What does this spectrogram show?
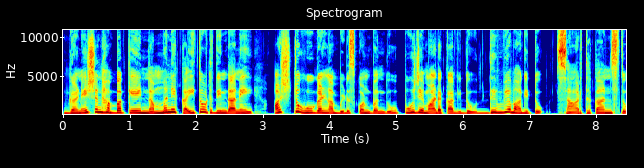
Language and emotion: Kannada, happy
